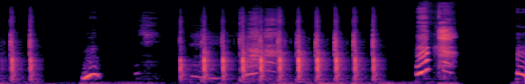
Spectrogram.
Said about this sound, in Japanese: 今日のご飯はとんかつだからね。あとは付け合わせのキャベツをトントントンと。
